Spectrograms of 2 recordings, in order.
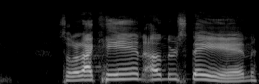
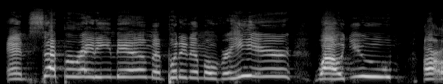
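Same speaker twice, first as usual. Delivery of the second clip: raised, loud preacher's push; preaching; 6 semitones higher, 5 dB louder than usual. Acted. Urging his listeners like a preacher, loud and high. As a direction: drive it home like a sermon.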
